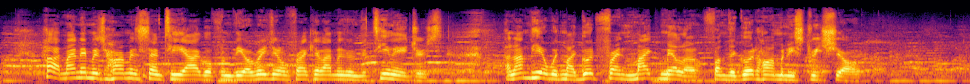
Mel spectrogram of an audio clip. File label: promo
